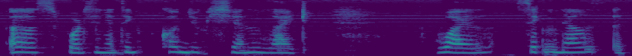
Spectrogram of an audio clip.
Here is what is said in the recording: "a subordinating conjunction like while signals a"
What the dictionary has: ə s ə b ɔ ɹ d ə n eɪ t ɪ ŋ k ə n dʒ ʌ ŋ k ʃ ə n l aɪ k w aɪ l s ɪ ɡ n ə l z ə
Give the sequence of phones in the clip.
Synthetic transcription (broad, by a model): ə s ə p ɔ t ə n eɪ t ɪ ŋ k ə n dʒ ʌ k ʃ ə n l aɪ k w aɪ l s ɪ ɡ n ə l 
